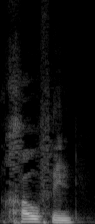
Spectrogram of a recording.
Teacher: লিনের হরফের পরে যে অক্ষরটি রয়েছে ফা, ফার মধ্যে দুই জের। আমি দুই জের সহ উচ্চারণ করতেছি খাউফিন। এখানে ওয়াওটাকে টান দিই নাই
